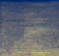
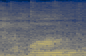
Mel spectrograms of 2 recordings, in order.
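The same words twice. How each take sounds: First: The name is pronounced the English way. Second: The name is pronounced the German way.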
